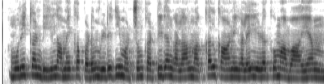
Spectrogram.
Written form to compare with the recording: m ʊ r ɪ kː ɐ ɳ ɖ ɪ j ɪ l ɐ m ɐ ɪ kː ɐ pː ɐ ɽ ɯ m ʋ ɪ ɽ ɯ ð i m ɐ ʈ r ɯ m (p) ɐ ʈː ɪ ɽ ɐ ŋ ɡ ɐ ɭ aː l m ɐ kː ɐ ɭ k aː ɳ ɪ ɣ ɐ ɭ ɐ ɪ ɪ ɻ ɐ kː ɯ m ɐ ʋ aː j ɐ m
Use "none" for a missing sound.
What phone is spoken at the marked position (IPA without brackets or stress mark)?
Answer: k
